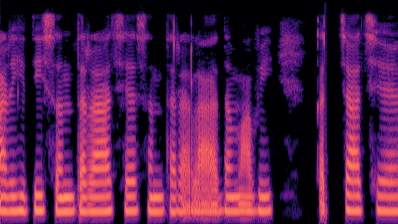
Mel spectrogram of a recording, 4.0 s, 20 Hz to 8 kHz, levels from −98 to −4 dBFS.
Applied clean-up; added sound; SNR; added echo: none; none; none; none.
